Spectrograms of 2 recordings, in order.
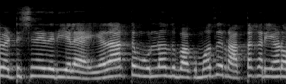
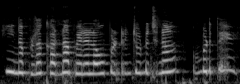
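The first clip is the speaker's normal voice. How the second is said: high, distressed fretting cries; panicked wailing; 9 semitones higher than usual. Acted. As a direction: wring your hands and wail in panic. Woman panics at the news. (பதற்றமான புலம்பல்)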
